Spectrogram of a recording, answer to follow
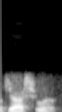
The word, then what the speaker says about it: Joshua: joshua hello sir please state your name and spell it for the record joshua last names j-o-s-h-u-a and we're here regarding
